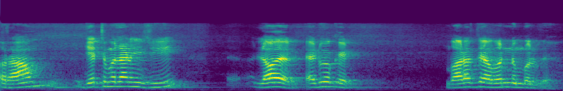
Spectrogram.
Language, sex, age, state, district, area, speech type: Sindhi, male, 60+, Gujarat, Kutch, rural, spontaneous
